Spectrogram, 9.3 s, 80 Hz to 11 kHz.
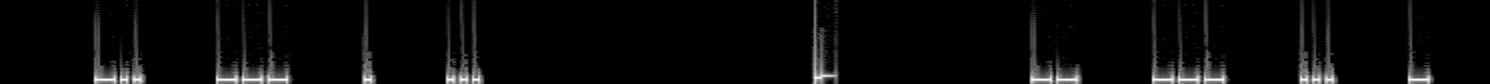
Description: Morse code, heard as a keyed tone, about 30 wpm, spaced as for 14 wpm, 700 Hz. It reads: DOES MOST
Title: 4x Character Spacing - Top 300 Words - 30wpm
